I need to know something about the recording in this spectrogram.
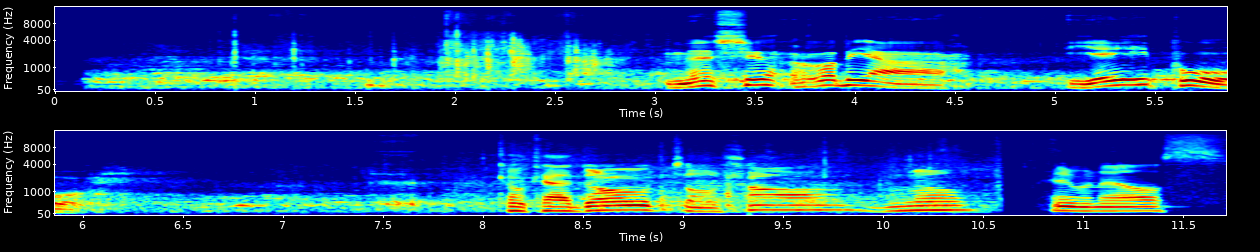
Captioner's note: speaking French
